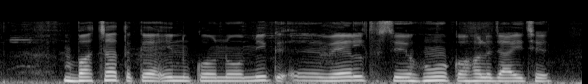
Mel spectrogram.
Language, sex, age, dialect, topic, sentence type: Maithili, male, 18-24, Bajjika, banking, statement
